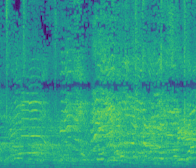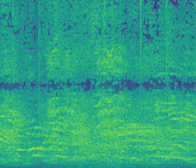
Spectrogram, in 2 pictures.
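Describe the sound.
A loud, rowdy crowd of spectators roars and chatters continuously, dense overlapping voices filling the space with a steady, excited din throughout.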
